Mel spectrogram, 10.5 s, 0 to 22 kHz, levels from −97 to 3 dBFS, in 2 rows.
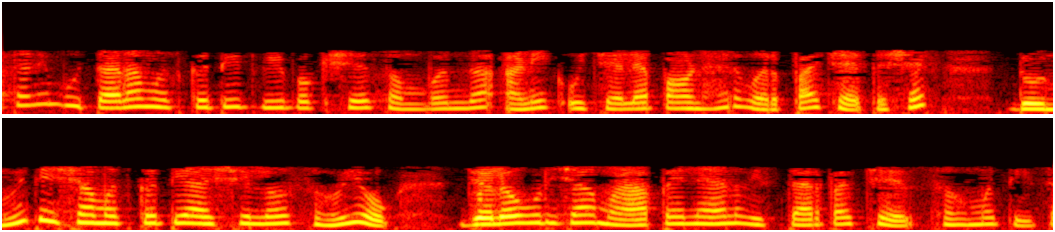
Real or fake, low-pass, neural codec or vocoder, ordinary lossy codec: real; 3.6 kHz; none; MP3, 24 kbps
